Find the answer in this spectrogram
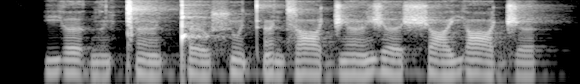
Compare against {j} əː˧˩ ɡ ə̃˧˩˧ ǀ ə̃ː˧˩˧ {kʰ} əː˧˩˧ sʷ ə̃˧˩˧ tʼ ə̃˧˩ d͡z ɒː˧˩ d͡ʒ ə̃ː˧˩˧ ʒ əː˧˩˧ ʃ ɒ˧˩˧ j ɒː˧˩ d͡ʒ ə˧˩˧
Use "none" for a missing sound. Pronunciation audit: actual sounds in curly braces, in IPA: j, ǃ

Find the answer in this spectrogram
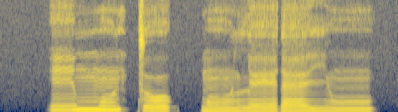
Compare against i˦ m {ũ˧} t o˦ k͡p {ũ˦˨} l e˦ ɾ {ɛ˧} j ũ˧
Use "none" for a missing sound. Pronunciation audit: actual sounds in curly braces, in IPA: ũ˦, ũ˧, ɛ˦

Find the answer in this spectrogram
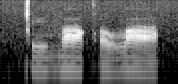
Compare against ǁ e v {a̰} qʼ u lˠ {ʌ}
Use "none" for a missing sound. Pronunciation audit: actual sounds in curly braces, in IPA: a, a

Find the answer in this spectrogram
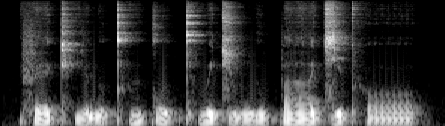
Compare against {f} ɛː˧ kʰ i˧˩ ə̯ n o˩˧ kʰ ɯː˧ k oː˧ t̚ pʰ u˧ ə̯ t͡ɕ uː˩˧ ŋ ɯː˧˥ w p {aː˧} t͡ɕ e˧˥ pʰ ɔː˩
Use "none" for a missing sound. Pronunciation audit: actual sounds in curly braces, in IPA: f, aː˧

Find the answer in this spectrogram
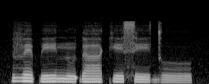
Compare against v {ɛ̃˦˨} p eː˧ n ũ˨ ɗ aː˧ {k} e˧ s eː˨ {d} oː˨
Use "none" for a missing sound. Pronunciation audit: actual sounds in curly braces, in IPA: ɛ˦˨, k, d

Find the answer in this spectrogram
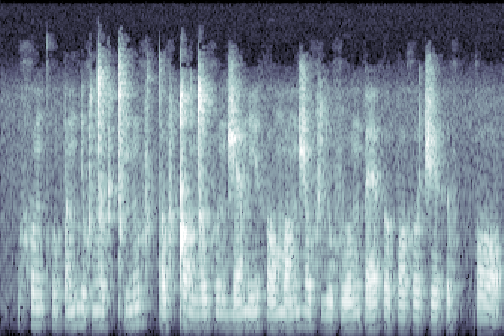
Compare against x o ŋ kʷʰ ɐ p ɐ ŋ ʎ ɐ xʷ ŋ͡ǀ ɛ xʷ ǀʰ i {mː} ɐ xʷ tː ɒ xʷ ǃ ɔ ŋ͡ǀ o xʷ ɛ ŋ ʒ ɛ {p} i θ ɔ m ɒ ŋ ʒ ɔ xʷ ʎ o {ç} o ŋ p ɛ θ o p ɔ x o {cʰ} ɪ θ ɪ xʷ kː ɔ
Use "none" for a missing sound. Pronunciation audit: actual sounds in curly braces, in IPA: ŋ, m, xʷ, t͡ʃ

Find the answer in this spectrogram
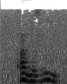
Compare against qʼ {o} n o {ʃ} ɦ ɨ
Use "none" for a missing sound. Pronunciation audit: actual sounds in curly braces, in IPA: o, z

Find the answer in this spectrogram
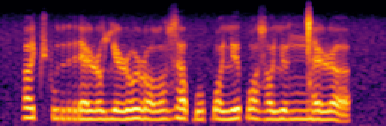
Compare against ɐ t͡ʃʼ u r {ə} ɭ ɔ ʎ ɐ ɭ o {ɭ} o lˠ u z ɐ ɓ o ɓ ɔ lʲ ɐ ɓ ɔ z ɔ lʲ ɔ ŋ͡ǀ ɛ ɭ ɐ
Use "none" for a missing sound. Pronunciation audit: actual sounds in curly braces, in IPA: ɛ, ɭ

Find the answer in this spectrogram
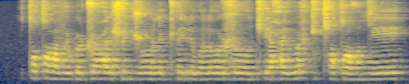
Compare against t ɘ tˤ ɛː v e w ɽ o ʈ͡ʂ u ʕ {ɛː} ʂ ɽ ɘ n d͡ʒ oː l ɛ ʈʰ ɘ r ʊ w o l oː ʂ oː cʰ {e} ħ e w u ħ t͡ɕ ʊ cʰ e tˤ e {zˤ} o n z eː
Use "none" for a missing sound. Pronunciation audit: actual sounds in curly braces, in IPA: eː, eː, ðˤ

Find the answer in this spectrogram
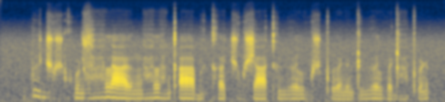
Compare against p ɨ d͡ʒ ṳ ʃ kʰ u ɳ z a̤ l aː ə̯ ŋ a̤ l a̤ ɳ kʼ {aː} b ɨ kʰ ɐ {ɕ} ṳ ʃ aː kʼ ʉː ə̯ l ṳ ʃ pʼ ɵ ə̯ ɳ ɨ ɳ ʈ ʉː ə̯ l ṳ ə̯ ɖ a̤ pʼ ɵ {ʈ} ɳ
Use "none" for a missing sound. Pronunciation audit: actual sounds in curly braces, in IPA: aː, t͡ʃ, none

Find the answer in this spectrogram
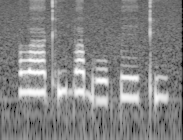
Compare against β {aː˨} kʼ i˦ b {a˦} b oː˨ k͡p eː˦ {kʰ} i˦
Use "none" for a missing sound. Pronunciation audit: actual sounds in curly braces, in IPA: aː˦, a˦, kʼ

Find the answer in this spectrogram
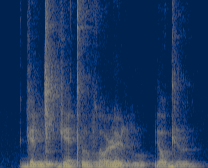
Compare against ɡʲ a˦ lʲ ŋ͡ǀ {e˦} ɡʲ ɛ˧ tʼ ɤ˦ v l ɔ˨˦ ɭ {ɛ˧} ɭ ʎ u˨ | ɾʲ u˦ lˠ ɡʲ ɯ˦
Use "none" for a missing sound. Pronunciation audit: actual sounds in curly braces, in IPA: i˦, ɛ˨

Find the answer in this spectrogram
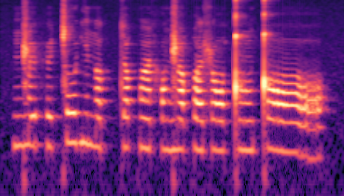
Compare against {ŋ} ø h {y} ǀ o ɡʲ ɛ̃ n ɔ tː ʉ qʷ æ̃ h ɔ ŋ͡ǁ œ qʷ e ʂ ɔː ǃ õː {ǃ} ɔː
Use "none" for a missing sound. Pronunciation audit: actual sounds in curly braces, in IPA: ŋ͡ǁ, ø, ǃ

